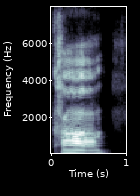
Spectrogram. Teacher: next we've got the ah very open ah as in the word car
